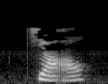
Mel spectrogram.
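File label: "缴", Mandarin Chinese; hsk; chinese-flashcards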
